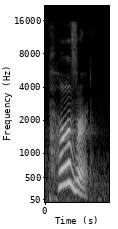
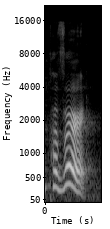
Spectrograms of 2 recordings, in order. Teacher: if it's a noun the stress tends to be on the first syllable but in verbs on the last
